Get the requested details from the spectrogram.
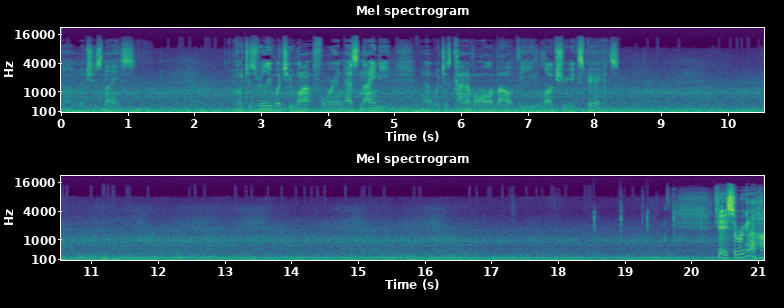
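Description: A car's tyres rumble steadily on a paved road.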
